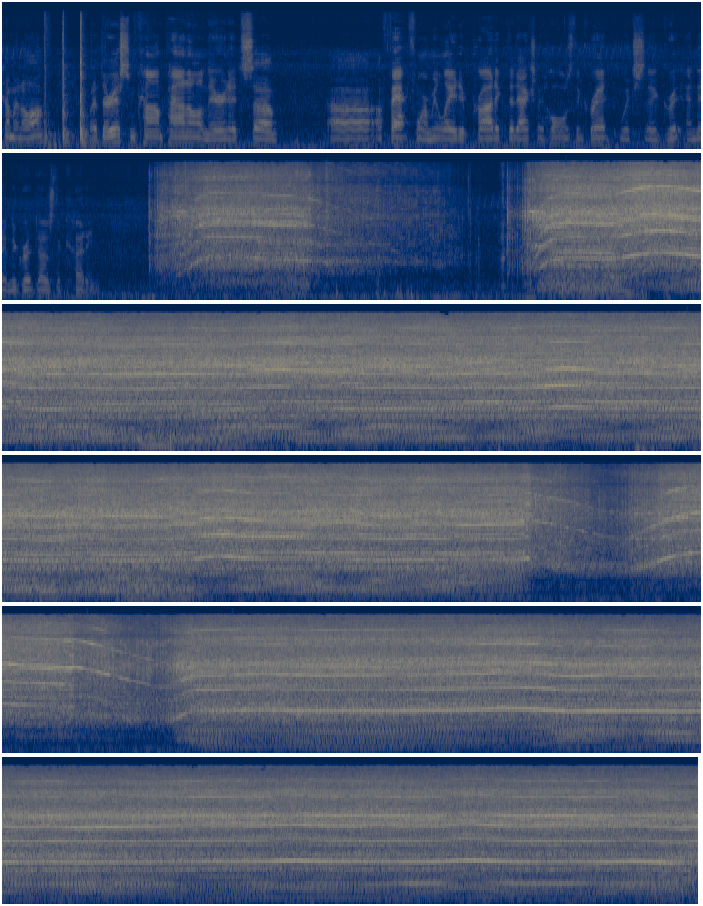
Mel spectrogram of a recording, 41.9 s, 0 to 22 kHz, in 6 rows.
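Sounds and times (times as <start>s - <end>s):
power buffer whining: 8.5s - 41.9s.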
